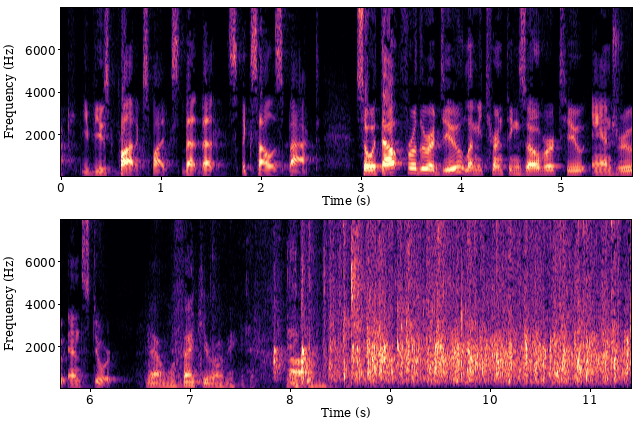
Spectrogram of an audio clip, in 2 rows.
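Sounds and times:
speech: 0.0s - 8.6s
audience clapping: 7.6s - 11.4s.

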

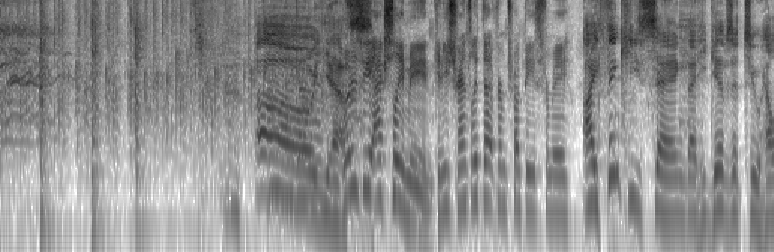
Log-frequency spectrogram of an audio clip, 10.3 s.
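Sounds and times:
small round of audience applause: 0.0s - 5.4s
speech: 3.1s - 10.3s.

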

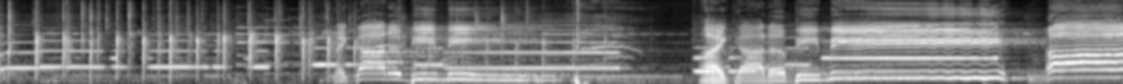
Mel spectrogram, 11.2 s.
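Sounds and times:
applause of sharp loud claps: 0.0s - 6.2s
sustained musical tones humming: 0.1s - 10.6s
speech: 3.3s - 5.9s, 7.0s - 9.0s, 10.4s - 11.2s.

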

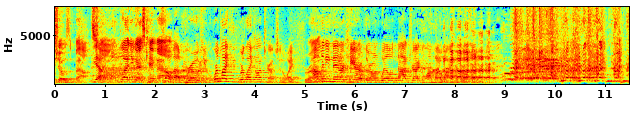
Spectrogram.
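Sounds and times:
speech: 0.0s - 9.4s
laughter: 0.7s - 1.9s, 7.6s - 11.4s
crowd cheering and whooping: 8.8s - 11.4s
applause: 9.0s - 11.4s.

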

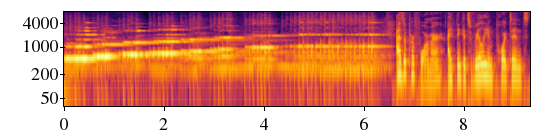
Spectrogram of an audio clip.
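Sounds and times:
steel pan playing a scale one octave higher: 0.0s - 6.6s
speech: 6.7s - 9.3s.

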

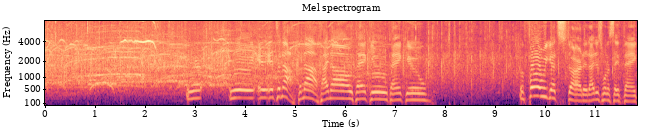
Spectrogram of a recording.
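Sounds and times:
scattered whistles: 0.0s - 2.4s, 3.3s - 4.1s
crowd applauding: 0.0s - 11.5s
cheering voices: 0.0s - 11.8s
speech: 2.9s - 7.8s, 9.5s - 11.8s.

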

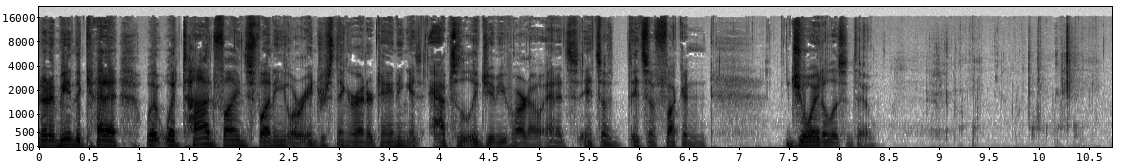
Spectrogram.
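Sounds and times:
speech: 0.0s - 8.5s
spitting an ice cube into a plastic cup: 8.8s - 10.7s
ice cube clacking in mouth: 8.9s - 10.7s.

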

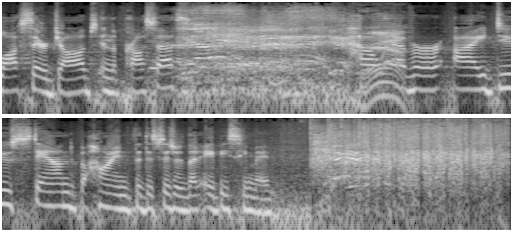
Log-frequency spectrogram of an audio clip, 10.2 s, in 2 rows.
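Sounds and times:
speech: 0.0s - 8.4s
live studio audience applause: 8.2s - 10.1s.

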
